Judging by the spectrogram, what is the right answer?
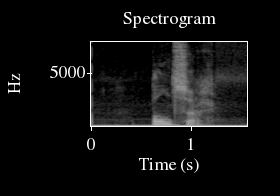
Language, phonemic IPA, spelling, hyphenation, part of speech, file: Dutch, /ˈpɑn(t).sər/, pantser, pant‧ser, noun, Nl-pantser.ogg
- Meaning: armor (US), armour (UK)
